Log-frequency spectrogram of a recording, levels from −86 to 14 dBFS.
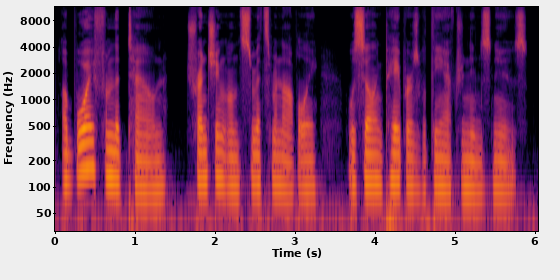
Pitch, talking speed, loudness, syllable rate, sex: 110 Hz, 160 wpm, -22 LUFS, 4.6 syllables/s, male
